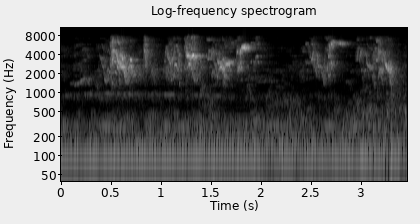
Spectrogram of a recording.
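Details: Budgerigars in an aviary make raspy squawks and chirpy warbles in two loose bursts, high and scratchy, with a steady low hum running underneath.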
